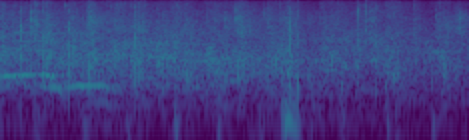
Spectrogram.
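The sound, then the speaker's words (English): Audience applause at an evening competition with judges: a steady, fairly faint wash of clapping that holds evenly for about three seconds. “Give yourselves a round of applause, huh?”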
